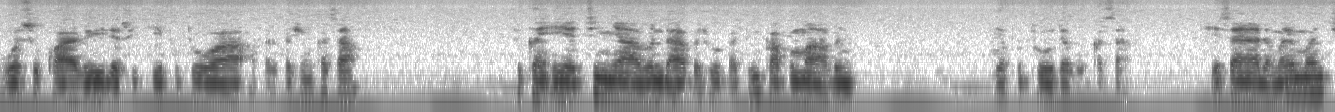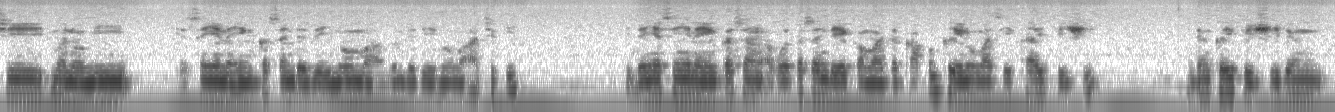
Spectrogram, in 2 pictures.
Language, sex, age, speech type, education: Hausa, male, 15-29, spontaneous, tertiary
